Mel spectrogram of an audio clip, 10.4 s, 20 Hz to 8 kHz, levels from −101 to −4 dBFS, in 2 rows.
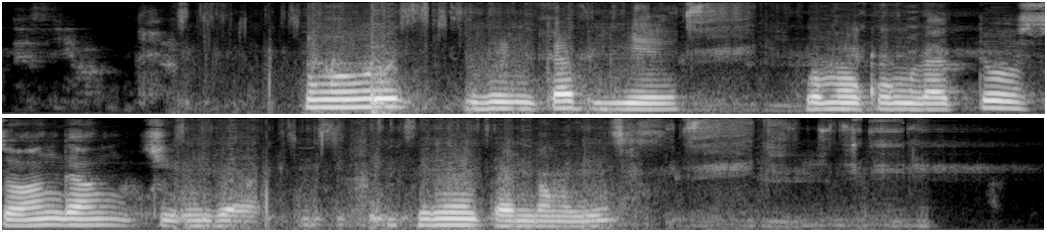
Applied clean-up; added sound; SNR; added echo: neural separator model SepFormer DNS4.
